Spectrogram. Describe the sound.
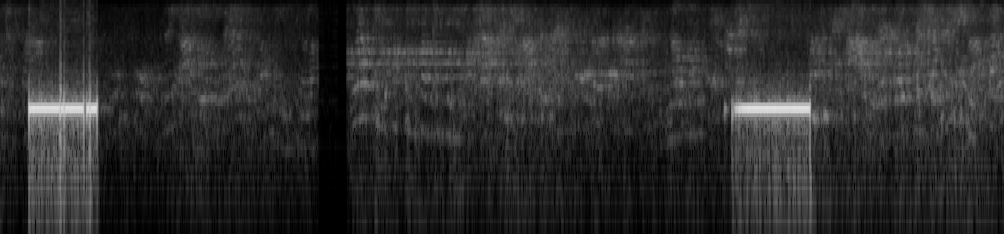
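A telephone call going unanswered: two loud, steady mid-pitched ring tones several seconds apart, with murmuring voices and chatter in between.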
